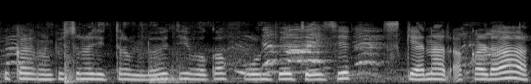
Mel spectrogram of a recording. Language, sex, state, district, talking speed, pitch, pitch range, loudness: Telugu, female, Andhra Pradesh, Sri Satya Sai, 125 wpm, 245 Hz, 235-260 Hz, -17 LUFS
